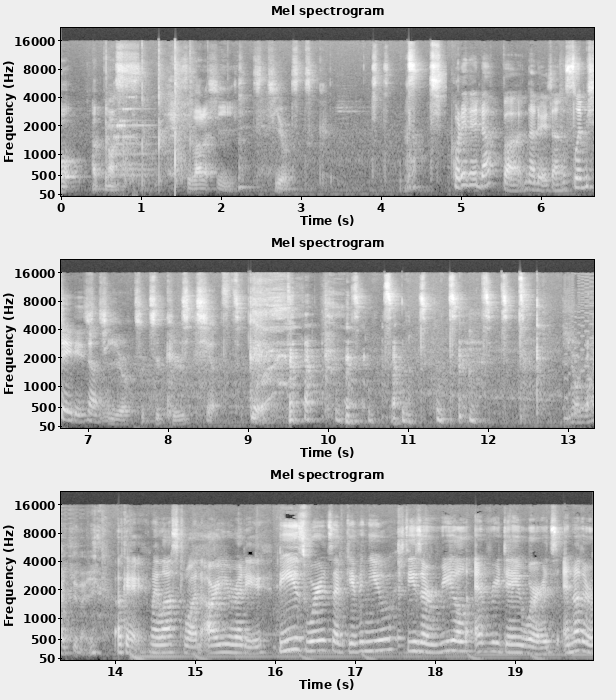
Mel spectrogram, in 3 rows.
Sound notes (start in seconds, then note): 10.3 starts beatboxing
